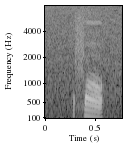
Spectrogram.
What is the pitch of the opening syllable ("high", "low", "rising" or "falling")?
low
